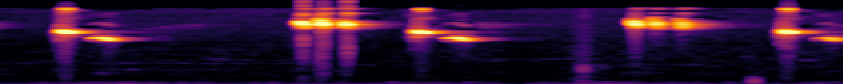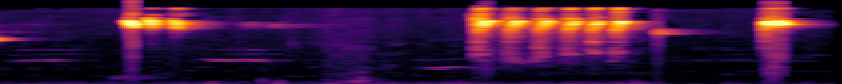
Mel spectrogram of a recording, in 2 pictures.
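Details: Kolibri ninja sunbird song for training other birds: paired descending chips alternate with burry high notes, then a rapid rattling trill near the end. Faint low knocks are audible underneath.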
